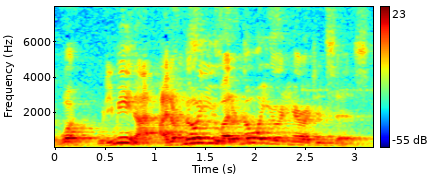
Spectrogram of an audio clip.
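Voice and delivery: flustered acted protest, high and loud; upset rabbi. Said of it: "now the rabbi is upset".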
